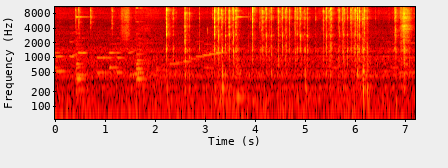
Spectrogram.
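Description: Fast typing on a computer keyboard: a quick run of key clicks starting about two seconds in and lasting several seconds, over soft piano background music.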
